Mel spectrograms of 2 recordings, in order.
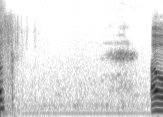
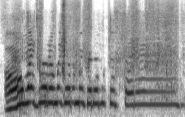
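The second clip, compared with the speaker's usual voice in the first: excited squeal; 9 semitones higher, 3 dB louder than usual. Real, not acted. Unboxing the last surprise.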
